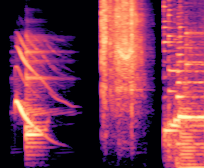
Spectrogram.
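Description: Cartoon sound effects for an animated logo intro: a quick falling boing-like glide, then a short burst of noise about a second in. Near the end, a held musical chord with a deep bass note begins.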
